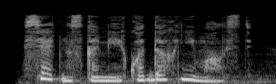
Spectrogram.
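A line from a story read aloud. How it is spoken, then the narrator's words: Whisper in ear. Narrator (Russian): мать шепнула на ухо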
